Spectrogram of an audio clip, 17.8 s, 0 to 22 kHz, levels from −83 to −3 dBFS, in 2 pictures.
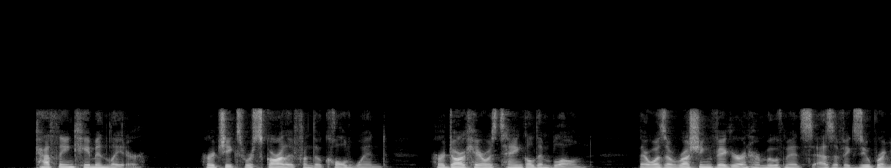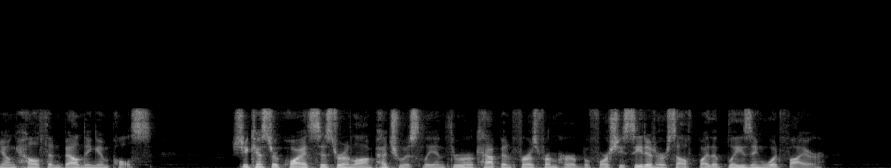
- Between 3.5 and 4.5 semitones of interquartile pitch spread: No, narrow, 2.6 semitones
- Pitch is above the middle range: No, low, 135 Hz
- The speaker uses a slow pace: No, average, 200 wpm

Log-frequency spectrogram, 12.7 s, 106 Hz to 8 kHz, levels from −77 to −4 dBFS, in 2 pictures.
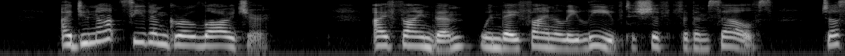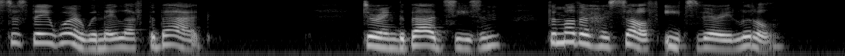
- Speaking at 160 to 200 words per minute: Yes, average, 175 wpm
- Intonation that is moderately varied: Yes, average, 4.3 semitones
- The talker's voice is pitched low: No, high, 225 Hz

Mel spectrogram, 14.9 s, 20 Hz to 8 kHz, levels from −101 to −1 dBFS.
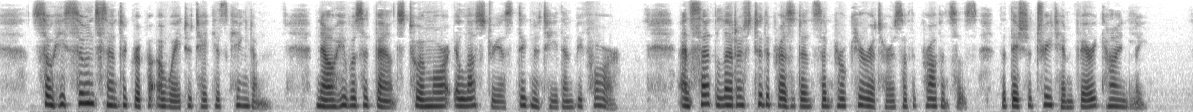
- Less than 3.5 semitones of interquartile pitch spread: Yes, narrow, 2.6 semitones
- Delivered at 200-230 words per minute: No, average, 155 wpm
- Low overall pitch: No, medium, 185 Hz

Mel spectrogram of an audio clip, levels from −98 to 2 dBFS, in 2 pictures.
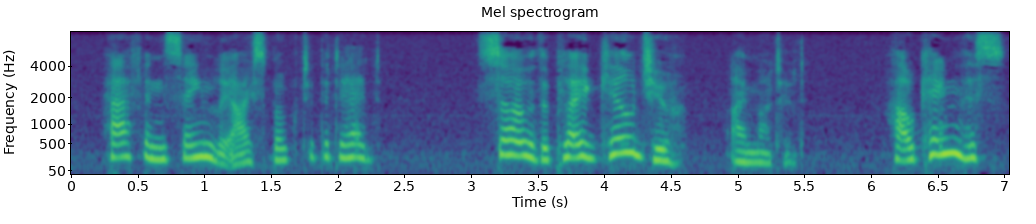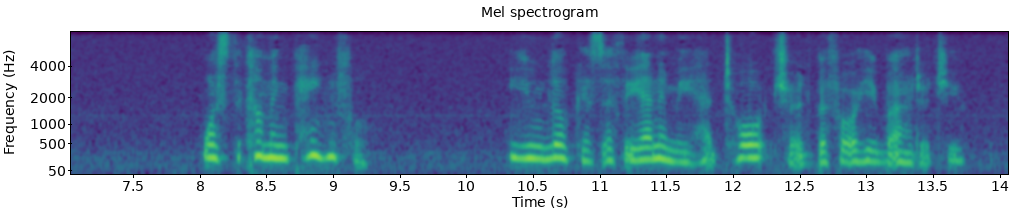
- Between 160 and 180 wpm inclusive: No, average, 140 wpm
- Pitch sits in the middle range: No, high, 230 Hz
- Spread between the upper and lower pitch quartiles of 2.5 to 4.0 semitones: No, average, 4.9 semitones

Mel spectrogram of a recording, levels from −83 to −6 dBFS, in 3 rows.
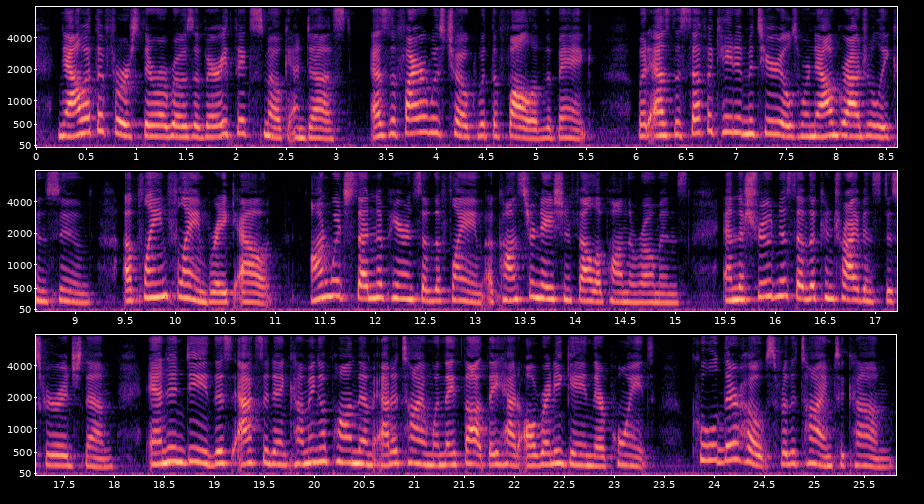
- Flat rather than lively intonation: No, average, 3.8 semitones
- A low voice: No, high, 240 Hz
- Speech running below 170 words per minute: No, average, 200 wpm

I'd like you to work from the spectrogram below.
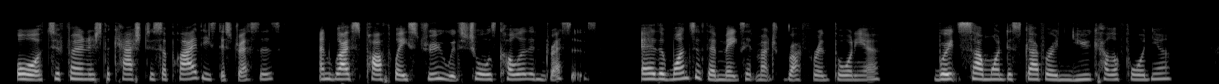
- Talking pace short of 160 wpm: No, average, 175 wpm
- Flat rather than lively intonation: Yes, narrow, 2.0 semitones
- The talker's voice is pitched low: No, high, 235 Hz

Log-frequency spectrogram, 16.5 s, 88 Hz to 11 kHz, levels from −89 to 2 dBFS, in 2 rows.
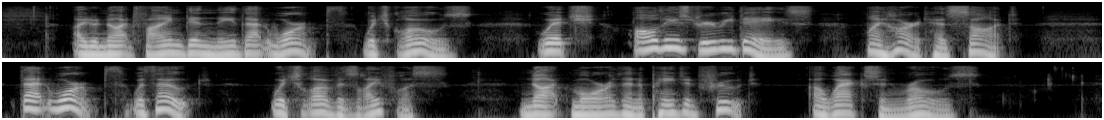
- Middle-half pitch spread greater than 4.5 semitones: Yes, average, 5.1 semitones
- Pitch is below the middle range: Yes, low, 130 Hz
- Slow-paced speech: Yes, slow, 125 wpm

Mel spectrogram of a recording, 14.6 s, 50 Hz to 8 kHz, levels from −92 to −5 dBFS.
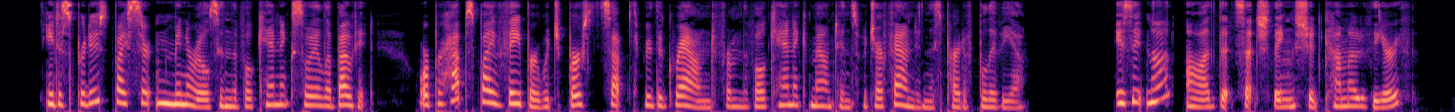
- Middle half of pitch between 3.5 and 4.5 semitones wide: No, average, 5.0 semitones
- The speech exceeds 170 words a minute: Yes, average, 200 wpm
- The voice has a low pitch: No, high, 225 Hz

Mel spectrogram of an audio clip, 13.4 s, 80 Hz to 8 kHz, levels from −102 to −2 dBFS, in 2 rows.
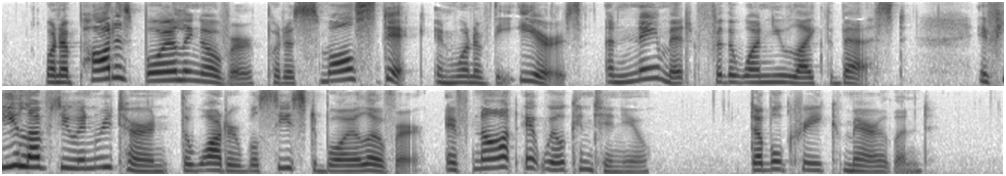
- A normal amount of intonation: No, wide, 6.4 semitones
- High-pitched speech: Yes, high, 235 Hz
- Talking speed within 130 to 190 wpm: No, average, 200 wpm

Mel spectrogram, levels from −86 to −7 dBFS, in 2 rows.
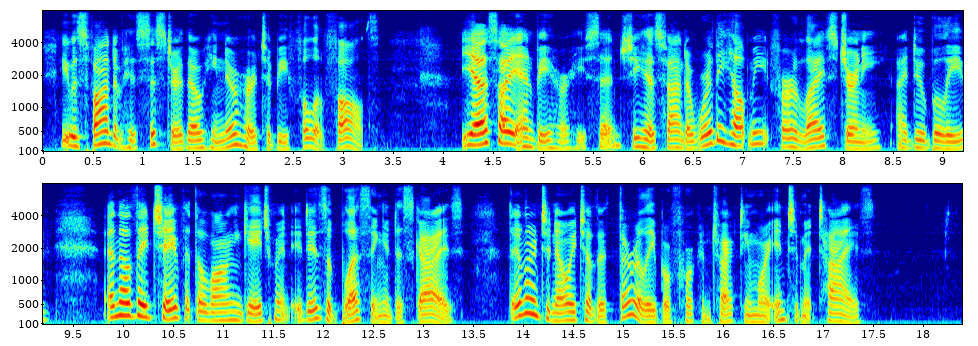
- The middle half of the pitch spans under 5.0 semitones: No, wide, 5.6 semitones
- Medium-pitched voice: Yes, medium, 165 Hz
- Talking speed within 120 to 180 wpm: No, average, 190 wpm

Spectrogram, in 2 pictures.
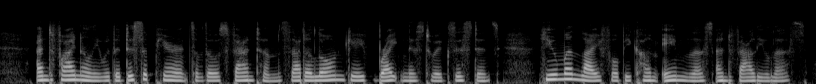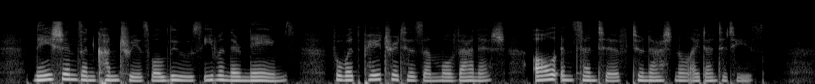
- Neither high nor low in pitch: Yes, medium, 180 Hz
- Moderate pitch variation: No, narrow, 2.2 semitones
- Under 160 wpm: Yes, average, 145 wpm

